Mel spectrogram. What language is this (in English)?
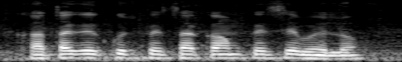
Maithili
